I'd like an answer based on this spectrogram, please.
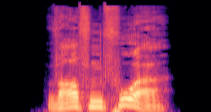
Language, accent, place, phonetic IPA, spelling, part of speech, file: German, Germany, Berlin, [ˌvaʁfn̩ ˈfoːɐ̯], warfen vor, verb, De-warfen vor.ogg
- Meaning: first/third-person plural preterite of vorwerfen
